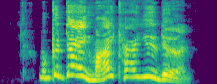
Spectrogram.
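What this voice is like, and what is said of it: Bad put-on Australian accent. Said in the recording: “I won't do an Australian accent through the whole show. That was it. And that was pretty bad. ... I think that was pretty bad”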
